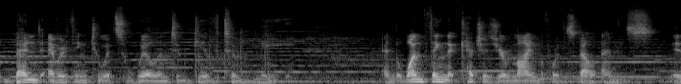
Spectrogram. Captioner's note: voices deepens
